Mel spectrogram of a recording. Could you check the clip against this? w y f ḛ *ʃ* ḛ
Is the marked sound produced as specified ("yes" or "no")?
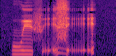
no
